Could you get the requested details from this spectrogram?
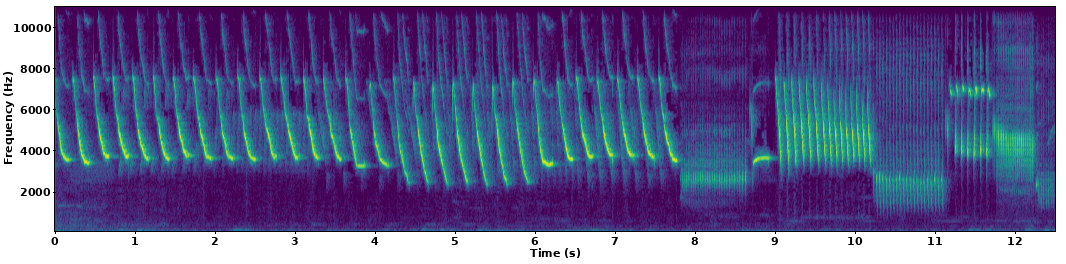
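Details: Training song of a canary: a long run of about thirty sharp downslurred notes, roughly four per second, followed by short trills jumping between high and low pitches.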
